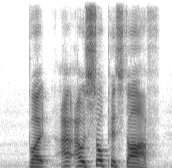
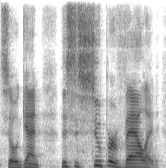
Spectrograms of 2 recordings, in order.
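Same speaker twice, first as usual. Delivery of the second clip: usual speaking voice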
